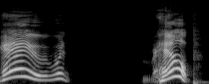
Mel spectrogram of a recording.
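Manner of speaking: mock yell, very high shout. Retelling a book scene where a trapped boy calls up from a pit: acting out a shout for help. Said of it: "He shouts up to her".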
